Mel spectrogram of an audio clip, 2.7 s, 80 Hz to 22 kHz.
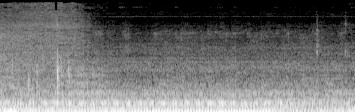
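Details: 2019 Jeep Cherokee 2.4 MultiAir with aftermarket LPG system, idle running on petrol (LPG switches off at idle): low steady rumble with no hunting, dips or misfire stumbles; normal smooth idle.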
